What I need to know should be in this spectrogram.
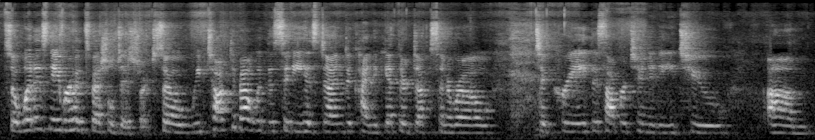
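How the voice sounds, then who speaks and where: A woman with a Florida accent speaks in a fairly high voice, explaining things in a conversational, wryly critical way as a presenter. She is recorded a little away from the mic in a very echoey room, with faint noise behind her. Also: steady tone, fairly quick, fairly bright tone, distant mic. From Florida, United States. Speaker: presenter at a community meeting. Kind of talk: informal public presentation.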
